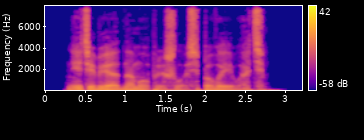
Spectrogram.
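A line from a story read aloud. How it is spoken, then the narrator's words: Barely audible rustling. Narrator (Russian): чуть слышно прошелестел он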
